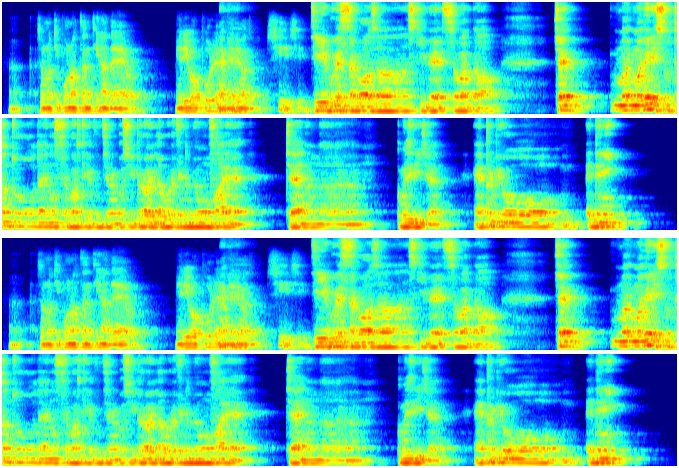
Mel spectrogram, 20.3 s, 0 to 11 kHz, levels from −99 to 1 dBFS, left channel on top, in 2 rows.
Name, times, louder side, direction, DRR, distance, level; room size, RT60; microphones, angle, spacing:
voice 1, 0.5-2.0 2.6-5.2, equal, 30° left, -2 dB, 0.6 m, -27 dB
voice 2, 3.2-3.8 4.6-8.0 8.3-8.7 9.1-13.8 14.4-15.6 16.1-16.7 17.2-19.3, left 1 dB, 70° left, -2 dB, 1.0 m, -22 dB
4.2 x 3.3 x 2.3 m, 0.88 s
head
